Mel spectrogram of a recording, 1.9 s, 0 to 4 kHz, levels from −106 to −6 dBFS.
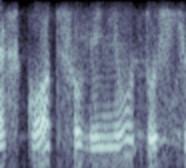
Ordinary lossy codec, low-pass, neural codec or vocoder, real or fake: Opus, 16 kbps; 3.6 kHz; none; real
